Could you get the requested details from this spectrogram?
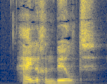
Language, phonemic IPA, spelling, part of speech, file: Dutch, /ˈɦɛi̯.lə.ɣənˌbeːlt/, heiligenbeeld, noun, Nl-heiligenbeeld.ogg
- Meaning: image of a saint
